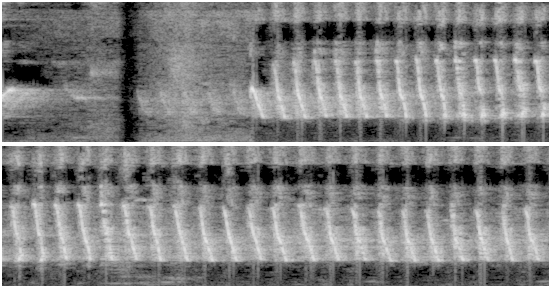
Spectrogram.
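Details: White-rumped shama in full song, pouring out its rich repertoire of borrowed phrases: after a brief scratchy start, a fast, even series of bright, high chipping notes repeats about four times a second, steady to the end.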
